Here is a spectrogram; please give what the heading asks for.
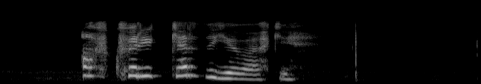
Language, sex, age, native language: Icelandic, female, 11, Icelandic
